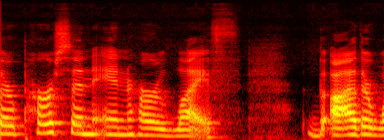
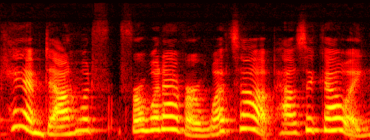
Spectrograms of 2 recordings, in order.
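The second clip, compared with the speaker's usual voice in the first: breezy, higher-pitched casual greeting; light and playful, pitched up; lighthearted; 8 semitones higher than usual. Acted. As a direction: act out an easygoing, up-for-anything hello. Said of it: "you're very lighthearted".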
